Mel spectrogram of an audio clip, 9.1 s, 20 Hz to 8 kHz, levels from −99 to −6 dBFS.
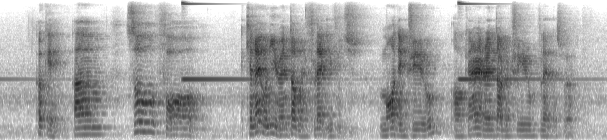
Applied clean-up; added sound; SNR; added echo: none; Glockenspiel; 13 dB; reverberation time 0.7 s.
